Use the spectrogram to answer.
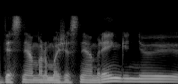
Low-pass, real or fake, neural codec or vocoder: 9.9 kHz; fake; codec, 24 kHz, 0.9 kbps, DualCodec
